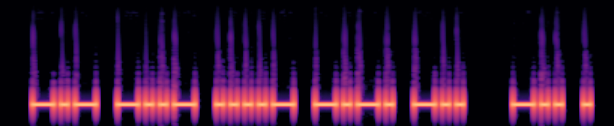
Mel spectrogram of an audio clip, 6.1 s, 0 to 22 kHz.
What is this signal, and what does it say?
Morse code, heard as a keyed tone, about 17 wpm, 700 Hz. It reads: KX4CD DE
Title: USA Callsign DE Callsign - 5 Characters - 17wpm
